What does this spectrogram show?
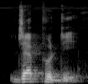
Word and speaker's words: jeopardy: par long a sound that's not how you pronounce it you simply say jeopardy thank you then tip your emphasis should be laid on the first syllable which is j as you see above number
